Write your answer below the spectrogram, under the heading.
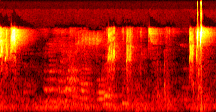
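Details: Flamboyan bird in dense ngebren song: a sharp high buzzy note at the start, soft faint twitters in between, and a closing burst of quick, shrill pulsed chatter.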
